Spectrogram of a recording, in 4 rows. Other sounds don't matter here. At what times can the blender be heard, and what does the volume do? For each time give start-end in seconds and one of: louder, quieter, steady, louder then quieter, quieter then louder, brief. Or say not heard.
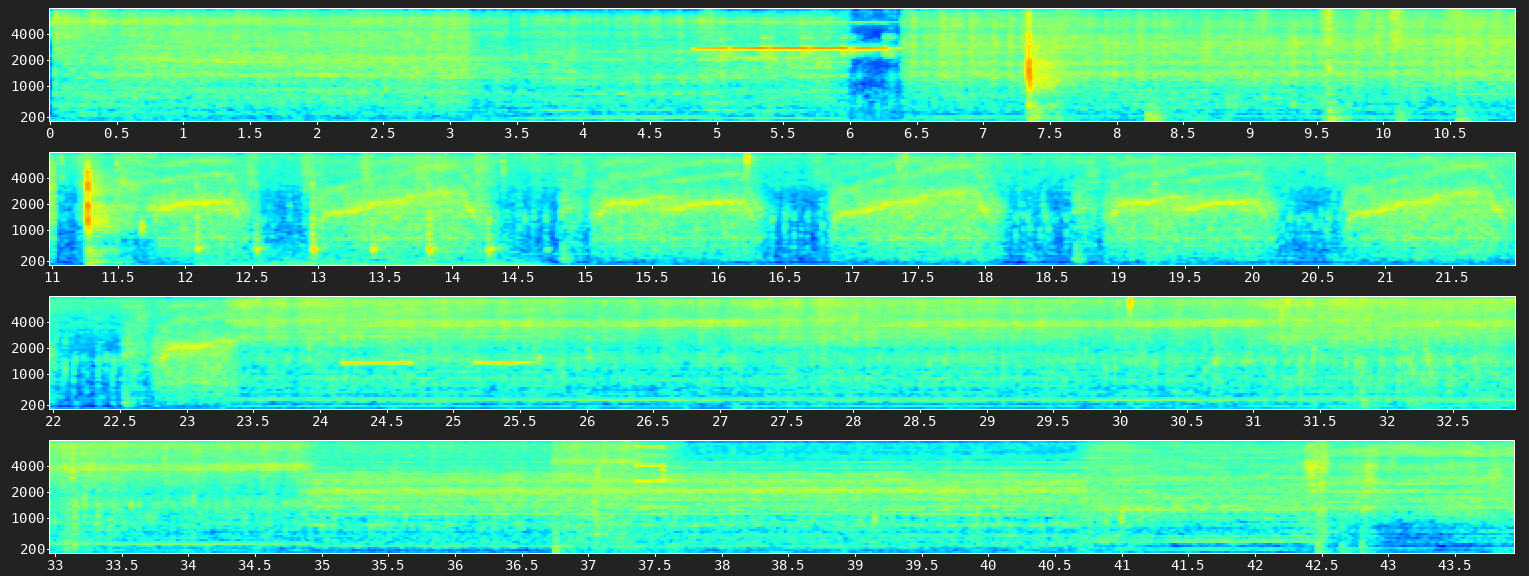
0.0-43.9 steady.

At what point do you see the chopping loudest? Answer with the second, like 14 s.
11 s.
